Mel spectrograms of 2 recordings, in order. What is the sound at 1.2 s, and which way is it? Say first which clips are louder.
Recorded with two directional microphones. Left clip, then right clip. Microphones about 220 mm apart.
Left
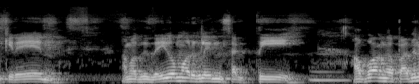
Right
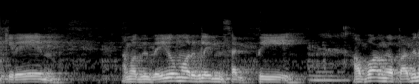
Speech: even; 20° left (ahead or behind).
